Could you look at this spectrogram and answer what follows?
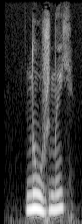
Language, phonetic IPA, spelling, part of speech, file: Russian, [ˈnuʐnɨj], нужный, adjective, Ru-нужный.ogg
- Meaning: 1. necessary, needed 2. right, proper, relevant, appropriate, desired (of certain objects or qualities to achieve a goal)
